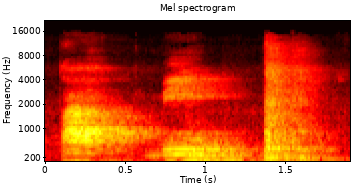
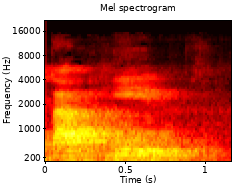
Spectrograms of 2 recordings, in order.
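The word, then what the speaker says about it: تحميد: Tahmid. Diurang disebut tahmid. Sanes tamhid.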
